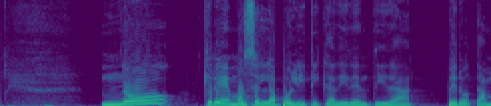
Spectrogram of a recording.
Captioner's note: speaking spanish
